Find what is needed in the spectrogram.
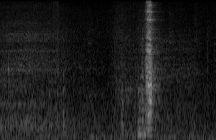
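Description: Faint handling sounds of hands pulling apart and laying sliced seitan on a baking sheet, with one sharp click about one and a half seconds in.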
